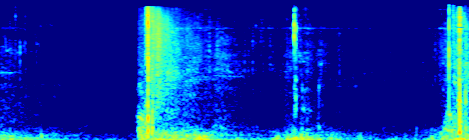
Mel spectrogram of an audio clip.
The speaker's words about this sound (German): Also es kommt da wirklich aus dem Handgelenk raus. Ich mache immer was mit dem Arm, will ich immer machen, aber das soll ich gar nicht. Das ist jetzt keine normale Peitsche.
